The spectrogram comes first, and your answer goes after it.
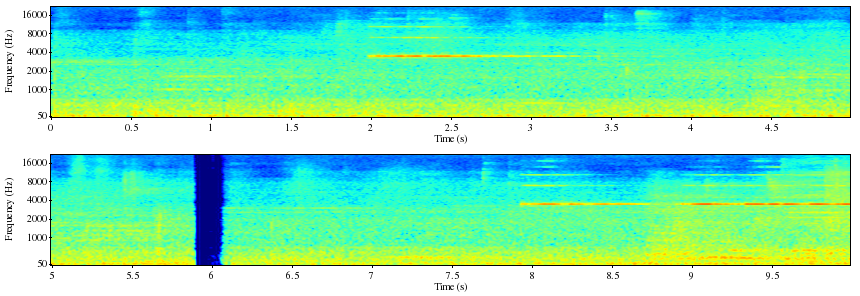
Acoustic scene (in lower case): subway station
